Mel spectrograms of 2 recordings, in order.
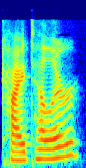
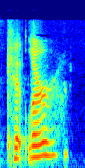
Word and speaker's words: Kyteller: spelled, like it looks like it's pronounced Kyteller, but apparently it's Kittler.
